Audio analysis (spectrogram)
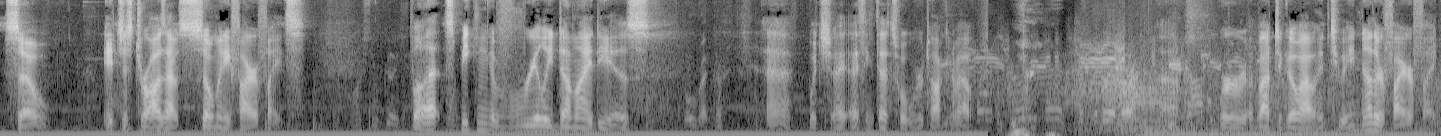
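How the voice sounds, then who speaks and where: A man's voice: fairly low pitch, measured pace, pauses often, sharp tone. A man giving casual, joking, sarcastic commentary as he plays a video game, swearing freely. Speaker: Let's Play commentator playing the game. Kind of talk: casual gameplay commentary with profanity. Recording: game gunfire behind the voice. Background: video game gunfire and ambience.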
